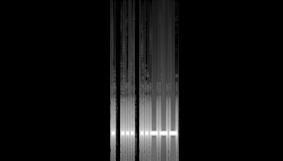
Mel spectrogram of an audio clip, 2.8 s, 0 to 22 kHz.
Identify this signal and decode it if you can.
Morse code, heard as a keyed tone, about 50 wpm, 700 Hz. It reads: ES2
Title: Callsign Prefixes for Top 100 DXCC - 50wpm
